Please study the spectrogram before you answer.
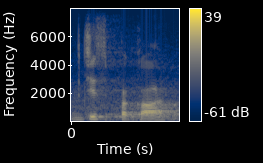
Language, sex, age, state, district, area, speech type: Hindi, male, 30-45, Madhya Pradesh, Hoshangabad, rural, spontaneous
